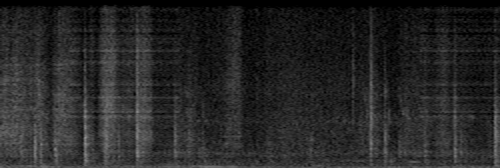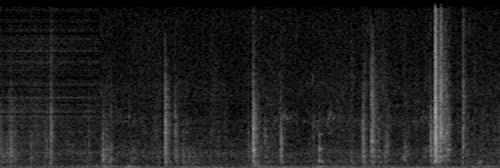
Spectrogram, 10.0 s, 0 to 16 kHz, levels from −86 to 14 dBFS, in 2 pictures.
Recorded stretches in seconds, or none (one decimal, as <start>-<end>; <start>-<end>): 0.0-0.7; 1.8-4.2; 6.0-10.0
